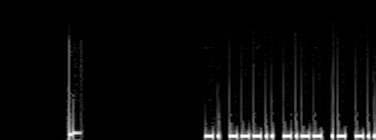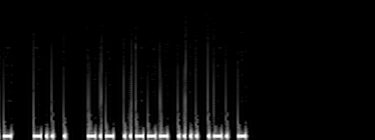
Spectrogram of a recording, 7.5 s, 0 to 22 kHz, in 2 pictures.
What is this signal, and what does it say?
Morse code, heard as a keyed tone, about 40 wpm, 700 Hz. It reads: N8YAX DE K2HRT
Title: USA Callsign DE Callsign - 5 Characters - 40wpm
